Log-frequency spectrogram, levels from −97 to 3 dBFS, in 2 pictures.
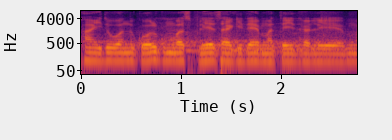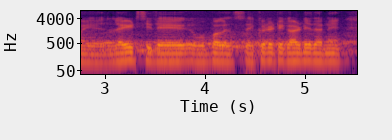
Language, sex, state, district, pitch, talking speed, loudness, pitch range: Kannada, male, Karnataka, Bijapur, 110 Hz, 160 wpm, -29 LUFS, 110-115 Hz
